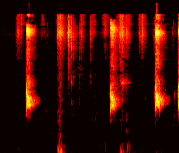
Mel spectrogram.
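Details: Sooty-headed bulbul, said to be a female calling to a male, uttering short, rich chirps about once a second, separated by low knocking and rustling sounds.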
